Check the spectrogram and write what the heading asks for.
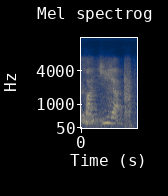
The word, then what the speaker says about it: Pangea: Pangea is spelled P-A-N-G-E-A.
